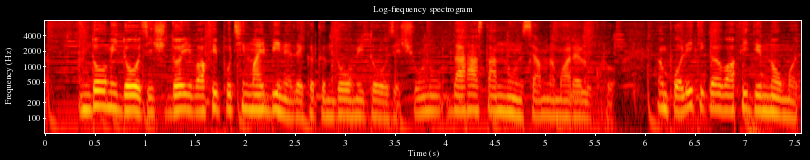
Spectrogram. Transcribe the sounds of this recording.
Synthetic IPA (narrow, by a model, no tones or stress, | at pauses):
ɨnd̪o̞wəmid̪o̞wəze̞t͡ʃʲʃid̪o̞jvafiput̪sinmajbine̞d̪e̞kɨt̪ɨnd̪o̞woəmid̪o̞wəze̞t͡ʃʲʃiunud̪aɾast̪anuɨnseamnəmaɾe̞lukɾṵ | ɨnpo̞lit̪ikəvafid̪inːo̞wmə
